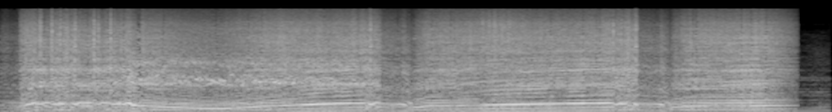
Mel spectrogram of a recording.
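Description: Car engine revving with tire squeal, the pitch dipping, then climbing in several long pulls with short breaks between. It cuts off suddenly near the end.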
